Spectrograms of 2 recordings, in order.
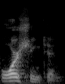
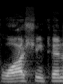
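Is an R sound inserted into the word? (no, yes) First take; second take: yes; no. First: An R sound is added inside the word. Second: The word is said without any added R sound.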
